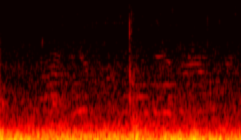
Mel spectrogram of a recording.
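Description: Wind buffeting the microphone as an uneven low rumble, with faint voices in the background and a single short click a little after a second in.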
